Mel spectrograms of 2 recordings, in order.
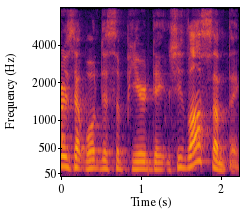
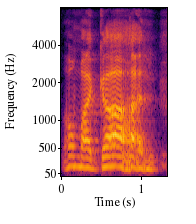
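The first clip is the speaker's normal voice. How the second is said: overwhelmed awe; 3 semitones higher, 7 dB louder, much slower than usual. Real, not acted. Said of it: "I'm getting all fucking emotional".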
